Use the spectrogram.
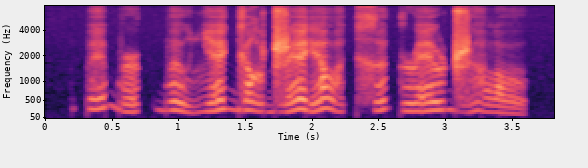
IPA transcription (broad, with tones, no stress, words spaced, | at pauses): pɛ̤˧˥bə˞˨˩˦kbə˧˩u̯ ʎɛ˧˥ɡʲʊ˧˥˧ʁɖ͡ʐɛ˧˥˧ ɾʲe˧˥˧lˠe̤˧kxə˧˥˧ kɹɛ˧˥u̯ɖ͡ʐə̤˧˥˧ lˠʊ˧˩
